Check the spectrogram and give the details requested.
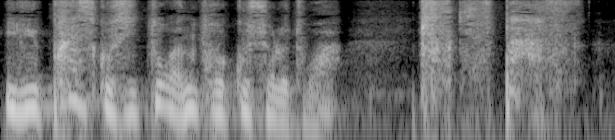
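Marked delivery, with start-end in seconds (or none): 2.1-2.9 unvoiced, breathy gasp; hushed alarm; frightened whisper. Ron terrified by second blow.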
